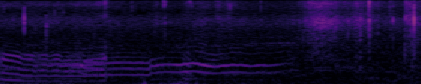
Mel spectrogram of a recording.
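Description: Newborn puppy whining: one thin cry that falls in pitch, then wavers before fading, lasting about a second and a half.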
